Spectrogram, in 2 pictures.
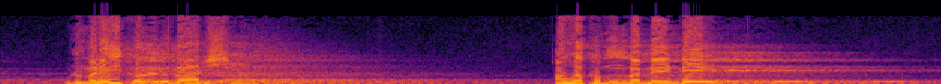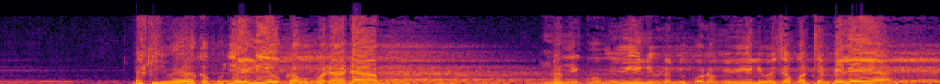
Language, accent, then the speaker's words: Swahili; Tanzania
